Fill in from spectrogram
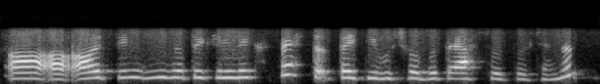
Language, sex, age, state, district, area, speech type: Kashmiri, female, 30-45, Jammu and Kashmir, Kupwara, rural, conversation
